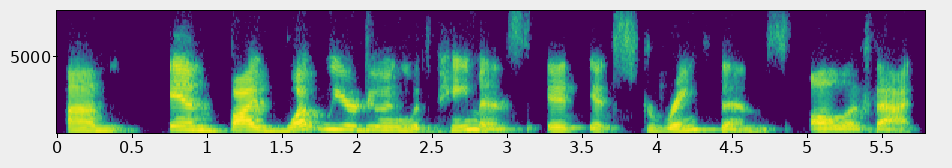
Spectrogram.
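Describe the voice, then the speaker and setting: Woman executive, interview guest, mid-pitched, articulate, checks in with "right?". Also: animated, slow pace, fairly bright tone, lo-fi sound. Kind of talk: interview answers.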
